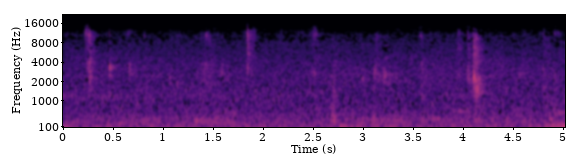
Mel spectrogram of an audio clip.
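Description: Faint eating by hand: soft wet chewing of eba (cassava dough) with egusi soup, with scattered small mouth clicks and smacks, the sharpest about four seconds in.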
